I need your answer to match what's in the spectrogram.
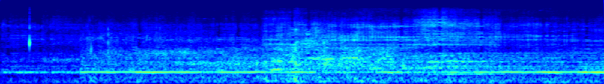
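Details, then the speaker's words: Talaria XXX Pro electric dirt bike while riding; steady mid-pitched whine over riding noise from the rear tire, not the front; rear wheel noise, cause unknown. "You hear that? That's annoying. So it's the rear tire doing that, not the front"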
